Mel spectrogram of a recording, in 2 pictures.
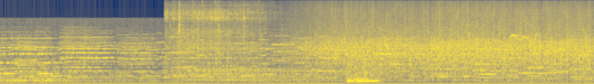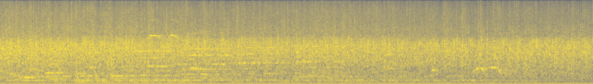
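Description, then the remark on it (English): After a brief musical opening, a large crowd in Halifax at the Summer Stock stage bursts into steady, dense applause for CNY Table Reads that carries on loudly and evenly for about twenty seconds without letting up. “Oh, a lasting applause from the crowd here in Halifax as CNY Table Reads bids us adieu one final time on the Summer Stock stage.”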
